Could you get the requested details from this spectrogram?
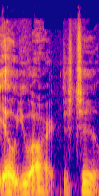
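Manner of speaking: calm, very quiet, barely audible. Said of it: "in a calm voice".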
